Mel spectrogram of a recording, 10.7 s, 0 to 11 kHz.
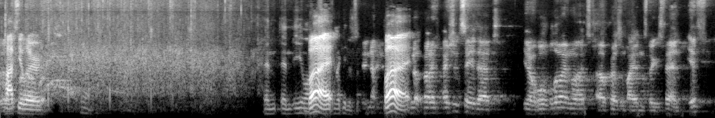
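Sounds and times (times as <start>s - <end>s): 
audience applause: 0.0s - 4.0s
speech: 0.1s - 1.4s, 4.0s - 10.7s.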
